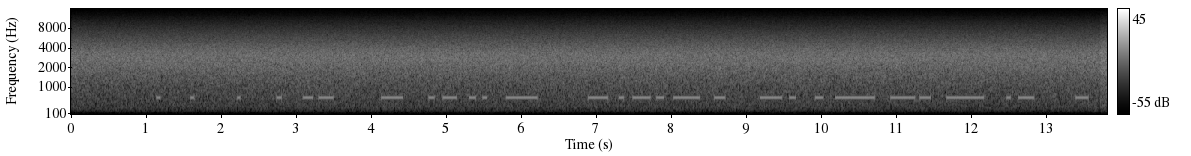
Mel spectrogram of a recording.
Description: Beeps of irregular length, with radio hiss and a squelch burst at the end. There is no code.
